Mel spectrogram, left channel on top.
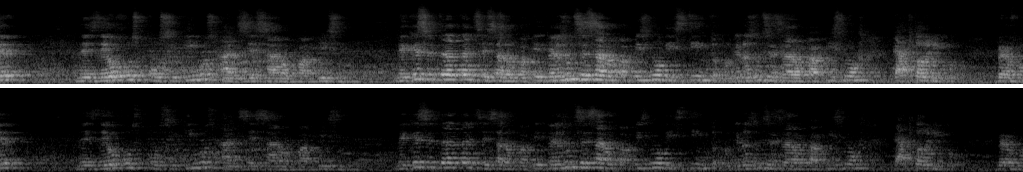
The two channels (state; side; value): quieter; right; 12.3 dB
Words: desde ojos positivos al cesaropapismo. ¿De qué se trata el cesaropapismo? Pero es un cesaropapismo distinto, porque no es un cesaropapismo católico, pero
